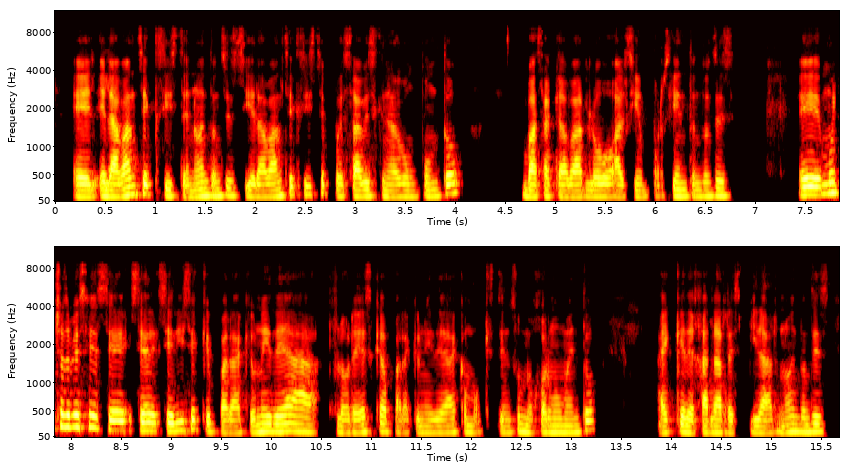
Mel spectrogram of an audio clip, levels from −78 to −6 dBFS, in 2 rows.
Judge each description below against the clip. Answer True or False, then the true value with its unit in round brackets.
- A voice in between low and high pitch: False (125 Hz)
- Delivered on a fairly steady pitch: False (3.1 semitones)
